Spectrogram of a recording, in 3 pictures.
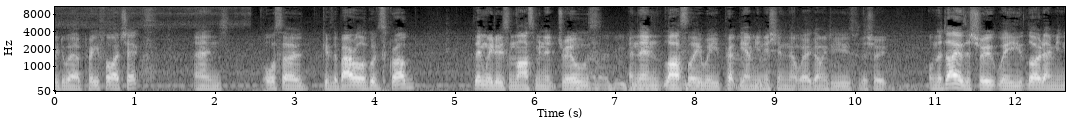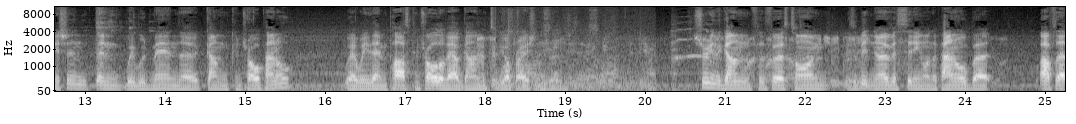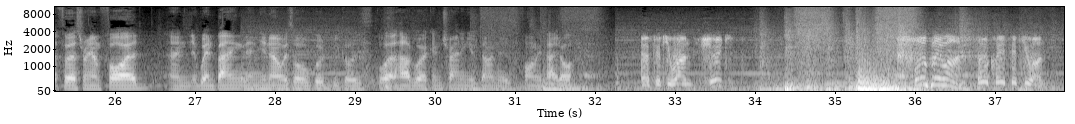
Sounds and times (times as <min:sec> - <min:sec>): Speech: 0:00.0 - 0:01.2, 0:01.8 - 0:04.5, 0:05.2 - 0:15.6, 0:16.2 - 0:31.9, 0:32.6 - 0:33.8, 0:35.8 - 0:37.7.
